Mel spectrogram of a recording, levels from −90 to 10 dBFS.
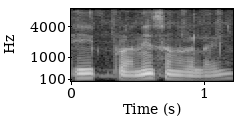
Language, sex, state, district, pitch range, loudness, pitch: Marathi, male, Maharashtra, Sindhudurg, 115-140 Hz, -15 LUFS, 125 Hz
